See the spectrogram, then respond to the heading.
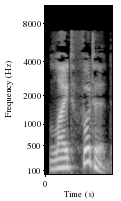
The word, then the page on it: light-footed: British English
